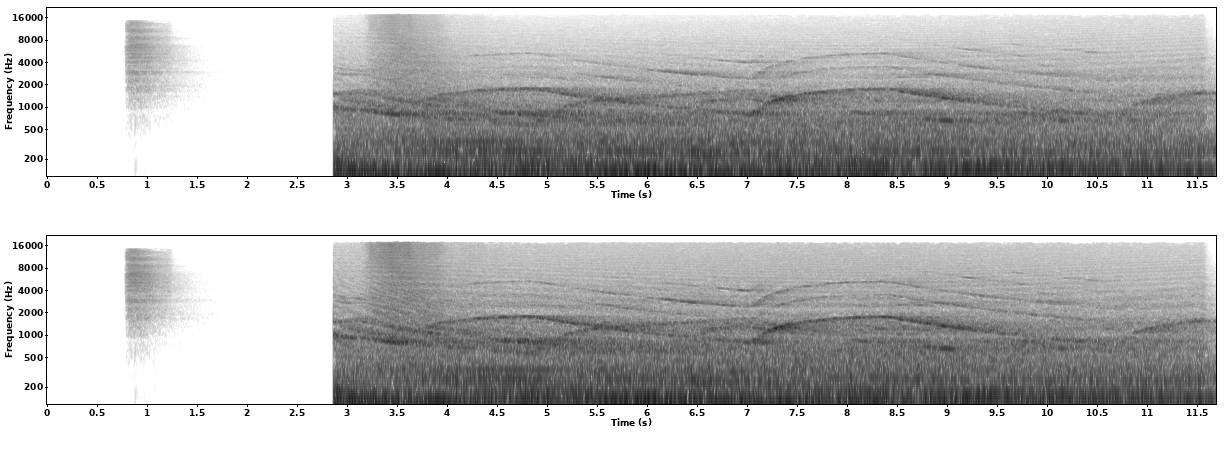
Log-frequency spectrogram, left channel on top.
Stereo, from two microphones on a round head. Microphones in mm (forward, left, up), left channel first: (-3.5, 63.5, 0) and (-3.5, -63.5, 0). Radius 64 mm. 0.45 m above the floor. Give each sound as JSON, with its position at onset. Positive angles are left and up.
{"t": 0.8, "sound": "a hiss", "side_deg": -15, "distance_m": 1.5}
{"t": 2.9, "sound": "a siren", "side_deg": -50, "distance_m": 4.0}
